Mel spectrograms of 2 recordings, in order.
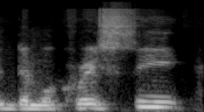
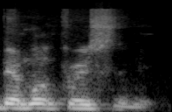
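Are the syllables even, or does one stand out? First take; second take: one stands out; even. First: One syllable is clearly louder than the others. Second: All syllables are said with equal weight. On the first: The speaker calls it right. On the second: The speaker calls it wrong.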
